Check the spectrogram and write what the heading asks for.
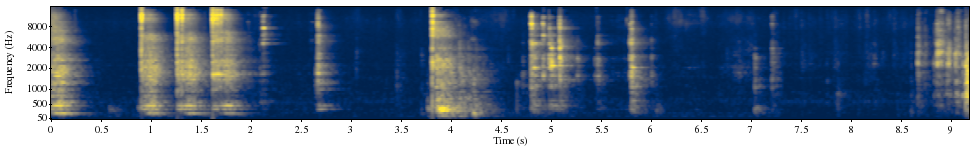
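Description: Wrench and loose steel engine parts clinking and clanking as bolts and brackets are worked off a tractor's alternator and fan: an irregular string of sharp metallic knocks, several with a short ring.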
